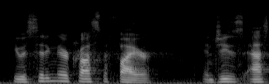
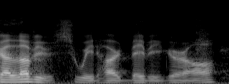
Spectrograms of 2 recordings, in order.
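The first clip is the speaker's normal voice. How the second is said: lower, crooning mock sweet talk from a husband; 5 semitones lower, 3 dB louder, slower than usual. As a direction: croon it like a husband buttering up his wife. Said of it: "all the husbands are like".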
